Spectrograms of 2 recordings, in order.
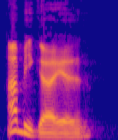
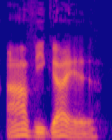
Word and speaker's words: Abigail: Der Mann hieß Nabal, seine Frau aber hieß Abigail oder Avigail. Tatsächlich wird es so ausgesprochen. Ähm, in Deutschland ist das ein bisschen verfänglich. Abigail, da fahren wir, glaube ich, besser mit.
